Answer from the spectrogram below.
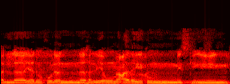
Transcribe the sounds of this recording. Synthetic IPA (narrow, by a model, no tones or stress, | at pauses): ʔalːaːjad̪xʊlanːaɦaljawmʕalajkʊmːɪskiːn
